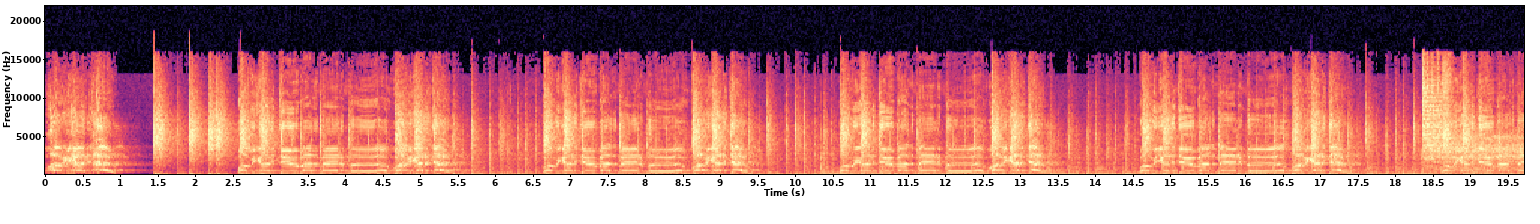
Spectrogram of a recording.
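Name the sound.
music playing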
